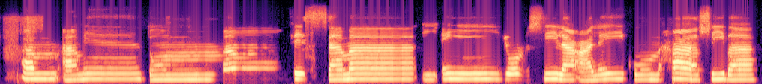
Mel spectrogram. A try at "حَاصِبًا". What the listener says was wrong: The صاد حَاصِبًا. Okay, so your ikhfa here is still a bit heavy.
